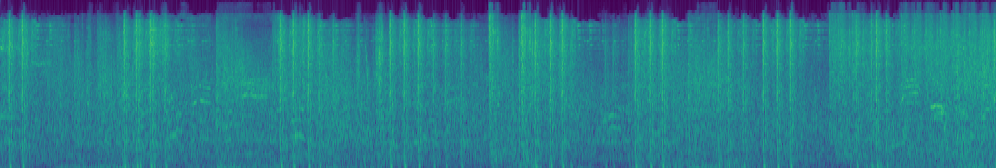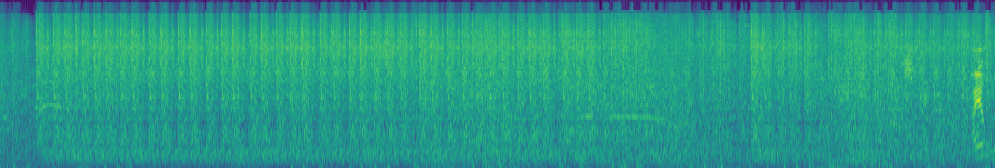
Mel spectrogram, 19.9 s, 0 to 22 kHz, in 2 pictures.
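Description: Soldiers in a forest battle in Men of War Assault Squad 2 fire continuously, a dense, loud clatter of machine-gun and rifle shots that thickens midway into a sustained roar.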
